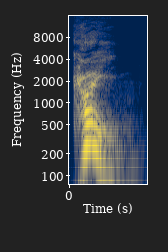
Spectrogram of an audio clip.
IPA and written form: kaɪ̯n (kein)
